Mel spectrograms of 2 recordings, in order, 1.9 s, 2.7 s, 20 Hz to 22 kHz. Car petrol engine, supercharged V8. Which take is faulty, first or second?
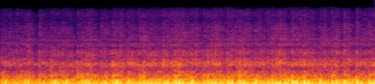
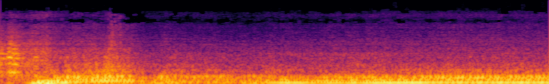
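first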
